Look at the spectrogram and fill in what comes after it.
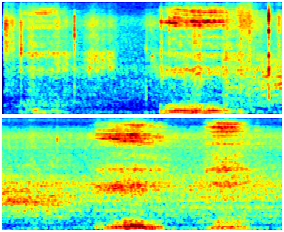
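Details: Snoring captured on camera from a sleeping person who denies snoring.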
